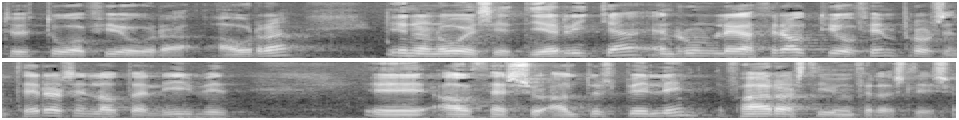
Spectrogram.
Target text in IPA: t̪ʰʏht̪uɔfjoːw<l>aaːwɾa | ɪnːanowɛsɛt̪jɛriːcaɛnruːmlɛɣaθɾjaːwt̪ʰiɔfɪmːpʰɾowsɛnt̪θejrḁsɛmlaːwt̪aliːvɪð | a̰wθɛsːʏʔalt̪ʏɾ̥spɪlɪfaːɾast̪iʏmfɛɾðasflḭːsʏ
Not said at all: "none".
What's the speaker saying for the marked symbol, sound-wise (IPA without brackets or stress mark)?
ɾ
